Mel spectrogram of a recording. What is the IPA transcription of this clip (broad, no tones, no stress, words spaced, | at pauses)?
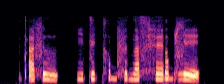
tʼaɬɯ | ite kʰʌbfɛd̪as hɛ ɾʌbɮe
